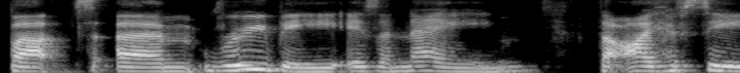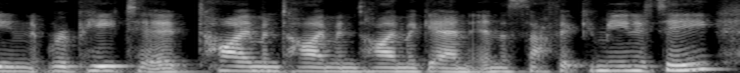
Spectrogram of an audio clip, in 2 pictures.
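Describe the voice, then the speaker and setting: A woman fiction author, appearing as a podcast guest in a casual interview, explains things candidly, informally and in detail. Her voice is lowish, her intonation fairly even, and she is unhurried.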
